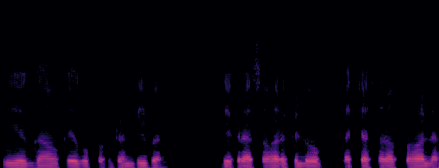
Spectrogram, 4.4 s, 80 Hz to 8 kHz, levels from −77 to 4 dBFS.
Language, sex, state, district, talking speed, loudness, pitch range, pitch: Bhojpuri, male, Bihar, Saran, 190 wpm, -39 LUFS, 105-110 Hz, 105 Hz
